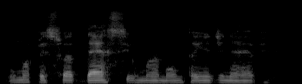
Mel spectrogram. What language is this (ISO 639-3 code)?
por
